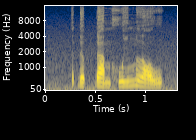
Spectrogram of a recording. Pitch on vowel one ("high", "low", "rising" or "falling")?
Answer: low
